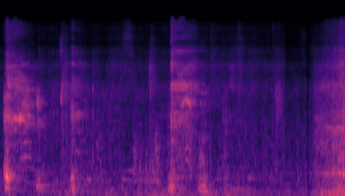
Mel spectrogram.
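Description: Audience members coughing and clearing their throats a few times in a hall. The first cough, right at the start, is the loudest, and smaller ones follow about one and two seconds in.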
